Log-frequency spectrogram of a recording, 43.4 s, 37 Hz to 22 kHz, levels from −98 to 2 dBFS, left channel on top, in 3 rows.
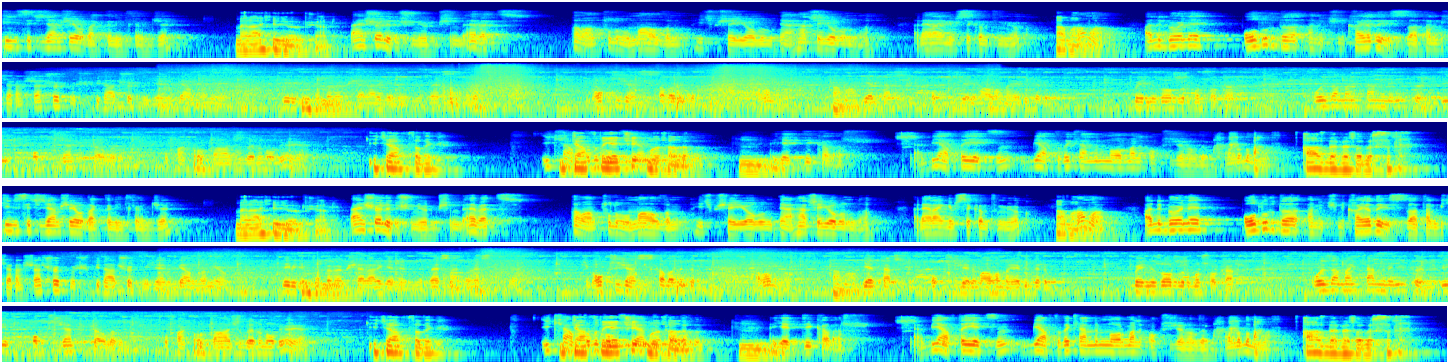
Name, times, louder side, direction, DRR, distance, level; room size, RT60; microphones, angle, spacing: voice 1, 0.0-1.7 3.5-5.2 5.7-8.7 9.1-10.2 10.8-11.0 11.4-12.0 12.4-16.7 17.3-19.7 20.3-21.5 22.0-22.4 22.9-25.0 25.7-26.9 27.6-30.2 30.6-32.0 34.3-35.9 36.3-37.6 38.0-41.6, right 5 dB, 60° right, 8 dB, 0.6 m, -32 dB
voice 2, 2.3-3.3 10.5-10.9 17.5-17.9 22.7-23.0 30.8-31.0 32.6-33.4 34.5-35.8 36.3-36.7 37.9-38.1 41.0-41.5 41.9-43.1, equal, ahead, 6 dB, 0.7 m, -29 dB
sound 1, 14.7-32.7, right 2 dB, 25° right, 1.8 m, -40 dB
sound 2, 16.0-24.5, left 2 dB, 35° left, 1.1 m, -41 dB
12.0 x 6.0 x 7.9 m, 0.87 s
head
